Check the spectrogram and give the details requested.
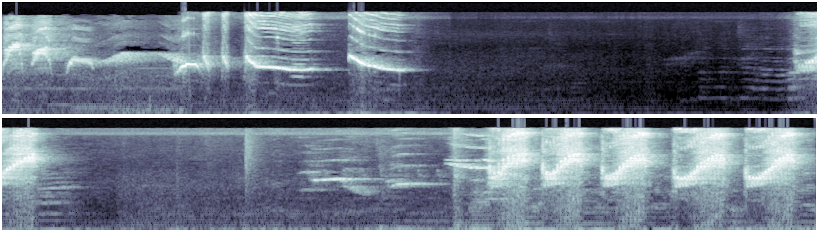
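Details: Bulbul lure for caged birds: fast mixed whistles and chatter, a silent gap, one rising sweep, then a rapid run of repeated rasping notes.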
